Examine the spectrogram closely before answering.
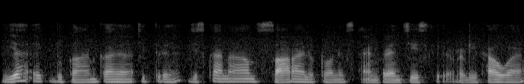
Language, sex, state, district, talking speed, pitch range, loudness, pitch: Hindi, male, Uttar Pradesh, Jalaun, 150 wpm, 105-125 Hz, -31 LUFS, 110 Hz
